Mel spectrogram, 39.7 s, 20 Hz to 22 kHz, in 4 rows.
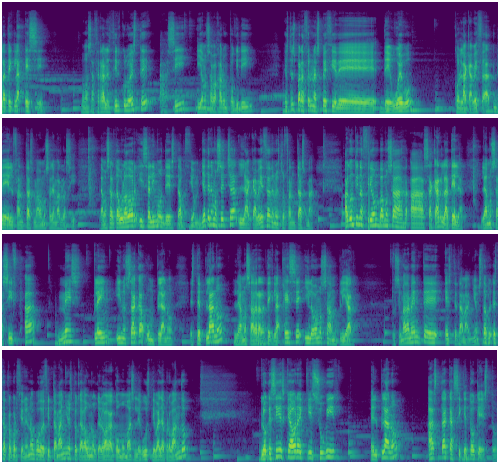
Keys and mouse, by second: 0.3 s, 3.8 middle click, 4.7-8.0 drag, 6.3 s, 8.0-34.9 middle drag, 11.7 Tab, 20.1 shift+a, 25.4 s, 34.9-39.6 drag.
